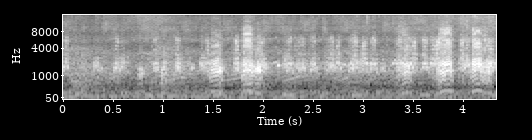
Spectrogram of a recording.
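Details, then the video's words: Quacking flock of 26 ducks on a farm in Chile: a busy mix of harsh, nasal calls, building to louder bursts near the middle and end. "26 Quacking and Laughing Ducks!"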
